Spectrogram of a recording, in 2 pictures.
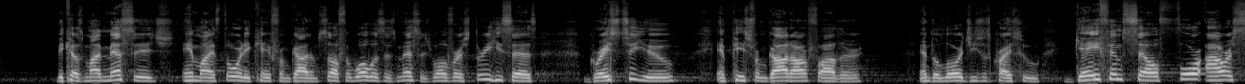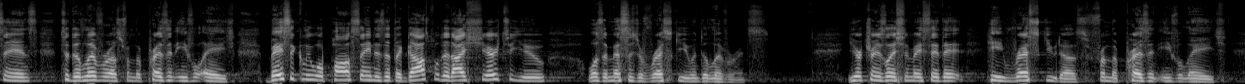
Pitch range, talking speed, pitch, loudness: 160-190 Hz, 195 wpm, 170 Hz, -23 LUFS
